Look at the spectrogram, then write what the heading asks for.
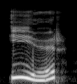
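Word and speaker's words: ihr: في المانيا فير نحن اير انتم انتما ردوا البال لنطق حرف اش هنا ماكتنطقش كنطول غير الا كنقول اير الامثله مع شرحها بالدارجه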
